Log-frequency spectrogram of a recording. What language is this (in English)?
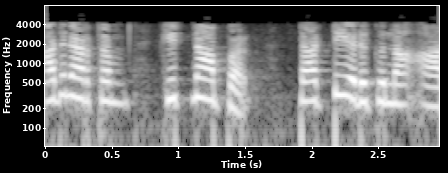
Malayalam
